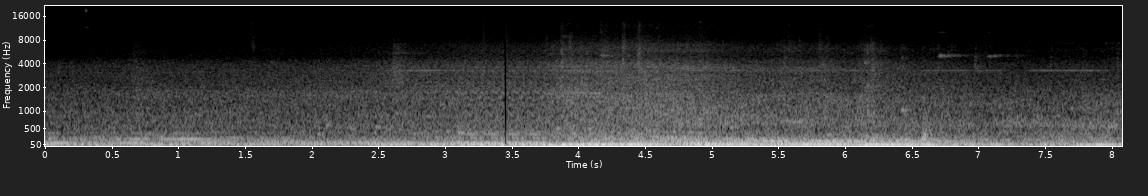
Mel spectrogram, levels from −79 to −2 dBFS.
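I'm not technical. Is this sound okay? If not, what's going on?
No. From 3.30 to 3.76 s the audio gets stuck like a CD stuck on one turn: playback keeps jumping back to the same spot instead of moving forward, the way a scratched disc throws the laser back a track. The result is one short slice of sound, about 0.16 s long, played three times in a row with a tiny gap at each jump. You hear it as a quick, even stutter before the sound carries on.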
